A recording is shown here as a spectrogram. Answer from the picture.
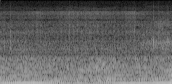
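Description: A steady low hum, a single unchanging tone, with faint background noise above it.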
